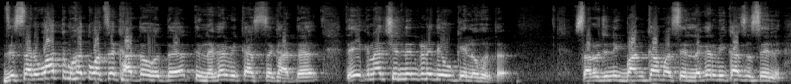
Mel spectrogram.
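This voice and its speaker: A man speaking as a party spokesperson, attacking a rival with rhetorical questions and repeated phrases. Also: high voice. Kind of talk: political speech addressing opponents.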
